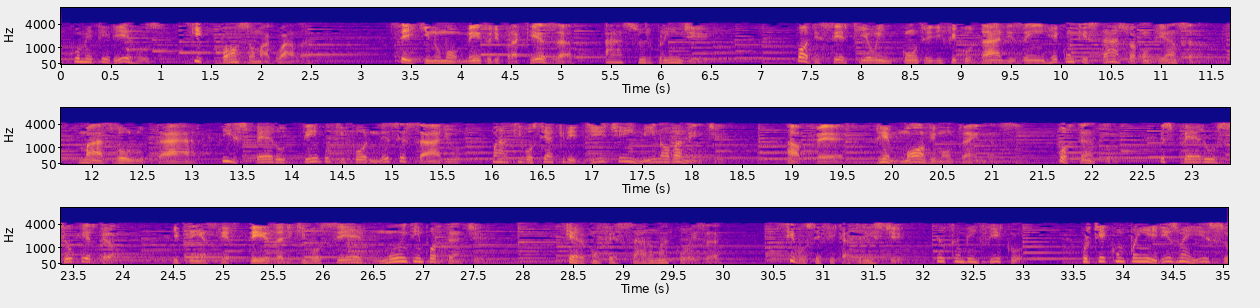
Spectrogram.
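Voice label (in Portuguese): EU ERREI masculino, Telemensagens; Desculpas; Telemensagens 2017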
